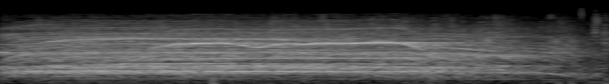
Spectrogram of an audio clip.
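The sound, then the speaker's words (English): A church audience in the West venue of the Kearney campus erupts on a count of three in a sustained burst of cheering and whooping to show they love their church, a dense wash of many voices with a few high shrieks, holding loud for about two seconds before tapering off. “On three, you get a cheer if you love your church.”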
